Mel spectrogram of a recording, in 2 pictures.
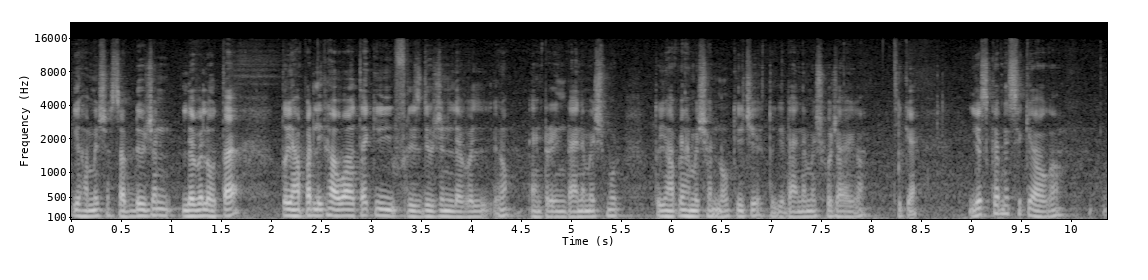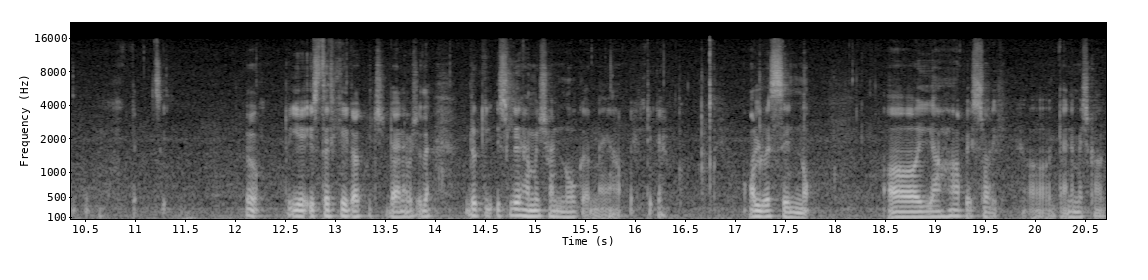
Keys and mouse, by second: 7.2 right click, 12.2 right click, 16.2 right click, 18.1 right click.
